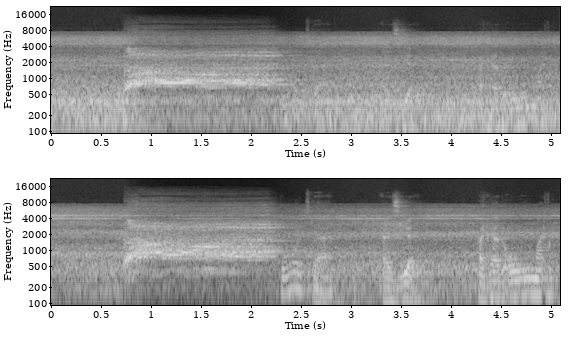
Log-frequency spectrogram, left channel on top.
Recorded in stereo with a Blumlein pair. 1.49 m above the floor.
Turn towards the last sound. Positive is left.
turn(degrees=-20)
